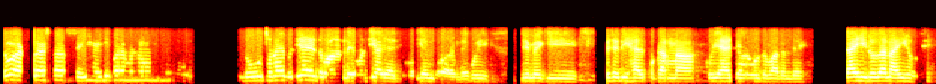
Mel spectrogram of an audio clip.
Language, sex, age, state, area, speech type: Punjabi, male, 18-30, Punjab, urban, conversation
